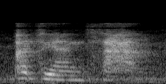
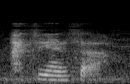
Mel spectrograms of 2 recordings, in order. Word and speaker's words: Pazienza: And when difficulties arose, the old people used to say, Pazienza. And they say it like soothing prayer music, not some of our oh, be patient. Pazienza. And with that last ta, you exhale and you slow down and breathe.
